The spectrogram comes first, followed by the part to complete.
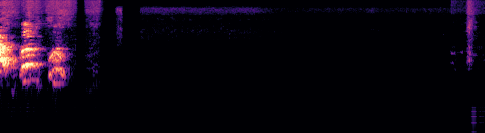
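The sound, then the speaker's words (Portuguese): A dog named Pirra, playing, lets out a quick burst of three or four loud, excited barks, then everything goes quiet apart from a faint bump near the end. “Desculpa a empolgação da, do, do Pirra que às vezes essa hora ele fica brincando.”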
